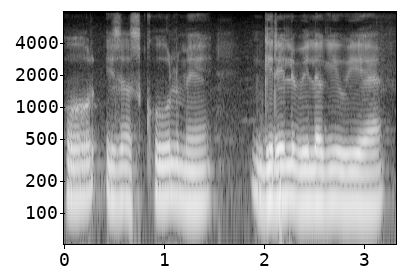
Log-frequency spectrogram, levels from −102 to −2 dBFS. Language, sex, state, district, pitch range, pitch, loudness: Hindi, male, Uttar Pradesh, Saharanpur, 125-140 Hz, 130 Hz, -15 LUFS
